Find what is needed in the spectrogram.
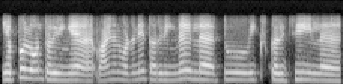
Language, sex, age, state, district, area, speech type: Tamil, female, 18-30, Tamil Nadu, Vellore, urban, conversation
